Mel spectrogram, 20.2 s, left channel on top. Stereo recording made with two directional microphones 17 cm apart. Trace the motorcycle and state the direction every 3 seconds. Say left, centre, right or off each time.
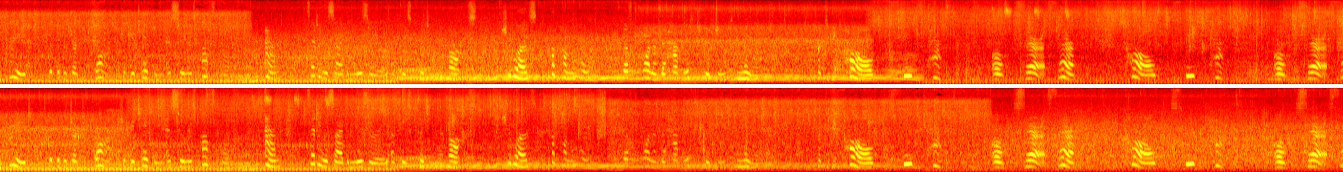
right, centre, left, left, left, left, left.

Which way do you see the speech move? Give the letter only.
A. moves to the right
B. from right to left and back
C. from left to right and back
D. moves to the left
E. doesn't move
B.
